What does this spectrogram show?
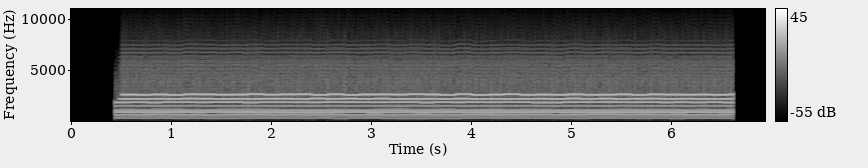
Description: FT8 (several signals at once), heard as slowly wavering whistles, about 6.25 baud.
